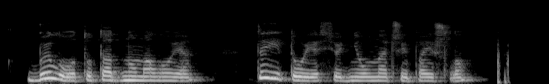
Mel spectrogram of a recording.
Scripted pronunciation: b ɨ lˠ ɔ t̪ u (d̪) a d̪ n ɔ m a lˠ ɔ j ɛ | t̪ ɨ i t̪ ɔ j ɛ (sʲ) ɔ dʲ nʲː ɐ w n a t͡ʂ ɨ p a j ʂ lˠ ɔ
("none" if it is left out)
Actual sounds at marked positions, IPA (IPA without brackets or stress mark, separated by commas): t̪, sʲ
